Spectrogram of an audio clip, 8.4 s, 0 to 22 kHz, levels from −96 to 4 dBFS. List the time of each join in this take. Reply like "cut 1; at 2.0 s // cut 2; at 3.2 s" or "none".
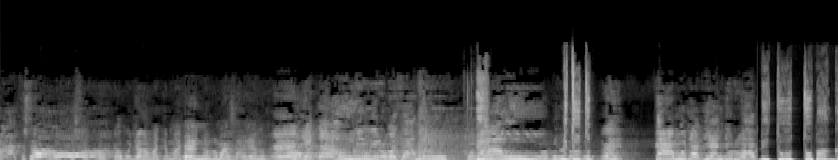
none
